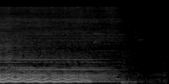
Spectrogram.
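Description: A male singer holds a sustained note with a slow, even vibrato, backed by a big band. It fades away and dies to silence near the end.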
